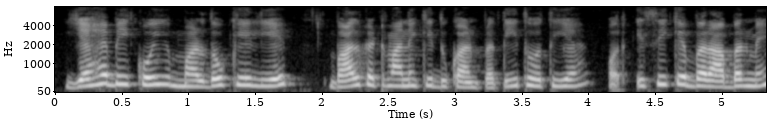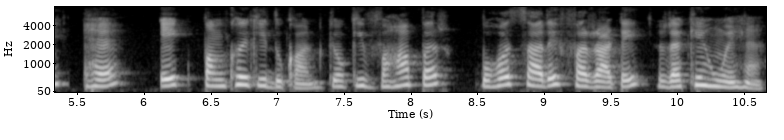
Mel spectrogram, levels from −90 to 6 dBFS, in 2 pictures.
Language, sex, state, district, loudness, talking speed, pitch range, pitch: Hindi, female, Bihar, Saharsa, -16 LUFS, 180 wpm, 215-270 Hz, 235 Hz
